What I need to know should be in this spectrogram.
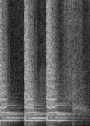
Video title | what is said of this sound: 三線 - 沖縄の弦楽器の制作風景 - 宮古木工芸 | この叩いている時に変な音が出る場合があるんです。「ミシッ」てその場合は、環境の変化等に耐えられないため、出荷しません。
